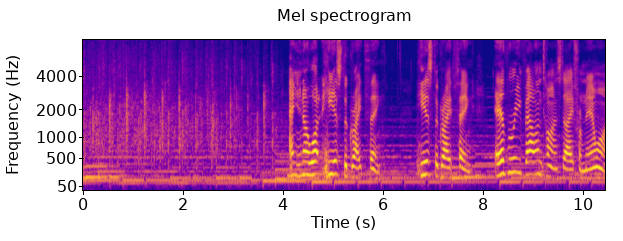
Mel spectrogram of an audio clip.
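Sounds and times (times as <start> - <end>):
audience clapping: 0.0 - 4.4
speech: 4.2 - 6.0, 6.7 - 10.4.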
